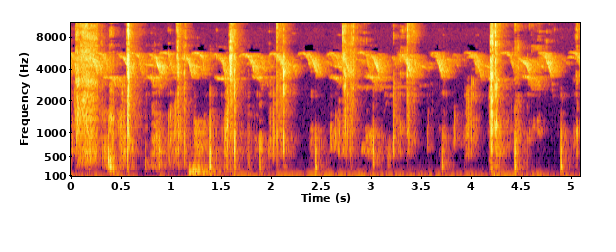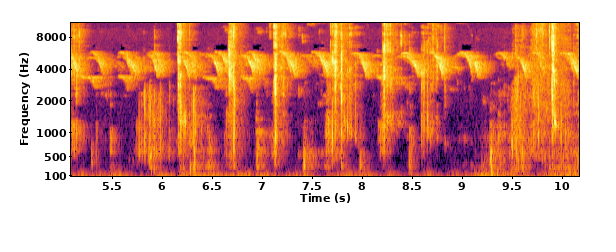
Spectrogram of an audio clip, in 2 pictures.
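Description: Close-up wet chewing and lip-smacking of a mouthful of boiled egg and rice, with many sharp, moist mouth clicks. A rapid high chirping runs throughout behind it.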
